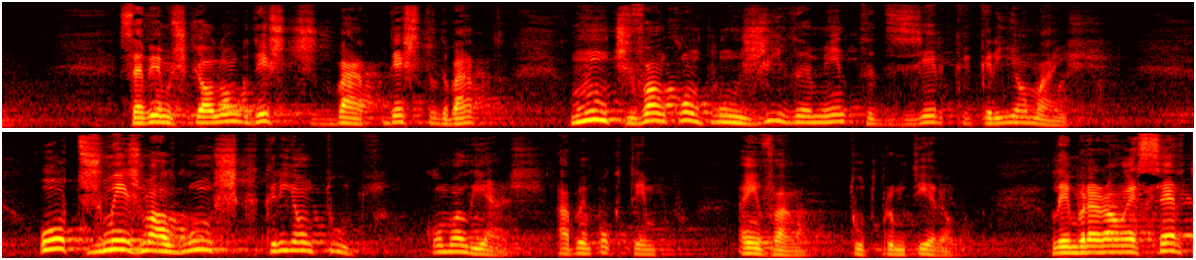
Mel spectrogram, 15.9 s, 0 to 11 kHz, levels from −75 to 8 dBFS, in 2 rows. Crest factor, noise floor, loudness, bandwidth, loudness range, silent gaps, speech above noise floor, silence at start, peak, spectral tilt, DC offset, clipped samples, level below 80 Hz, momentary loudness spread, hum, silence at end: 18 dB; -48 dBFS; -22 LUFS; 11 kHz; 6 LU; none; 27 dB; 0 s; -4 dBFS; -5.5 dB/octave; under 0.1%; under 0.1%; -62 dBFS; 14 LU; none; 0 s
